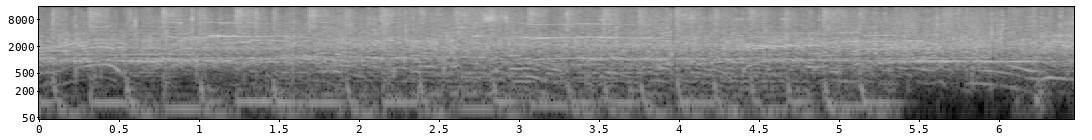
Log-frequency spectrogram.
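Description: Walk-on music with a steady, repeating bass line over studio audience applause and cheering. The music stops about five seconds in, leaving the applause.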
